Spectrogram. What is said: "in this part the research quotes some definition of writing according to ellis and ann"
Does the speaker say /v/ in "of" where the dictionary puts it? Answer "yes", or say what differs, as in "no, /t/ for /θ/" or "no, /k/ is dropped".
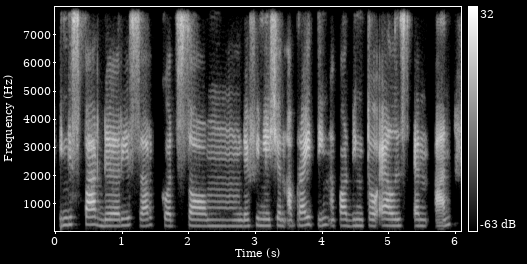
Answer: no, /p/ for /v/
